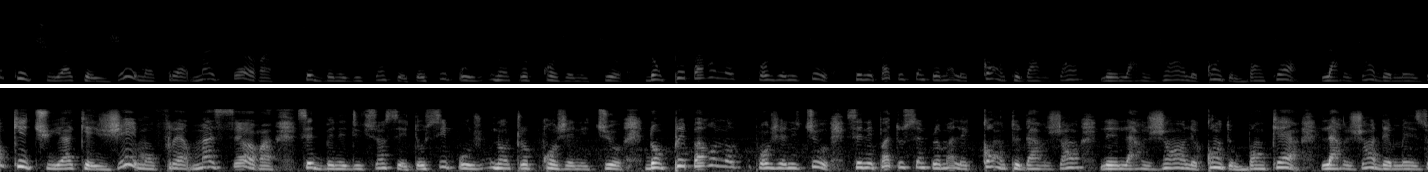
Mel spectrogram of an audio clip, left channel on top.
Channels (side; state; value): left; quieter; 30.5 dB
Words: que tu as, que j'ai, mon frère, ma soeur, cette bénédiction, c'est aussi pour notre progéniture. Donc, préparons notre progéniture. Ce n'est pas tout simplement les comptes d'argent, l'argent, les comptes bancaires, l'argent des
